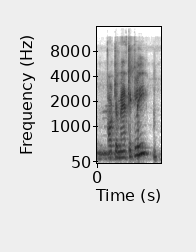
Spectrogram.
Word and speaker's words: automatically: because A's are silent any word ends with c a l l y the a must be silent so automatically basically categorically phonetically magically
